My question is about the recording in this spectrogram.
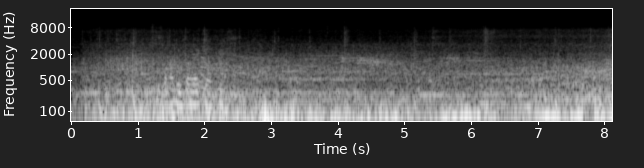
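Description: Outdoor street ambience on a moving camera's microphone: a steady rumbling noise with traffic and a few voices.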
